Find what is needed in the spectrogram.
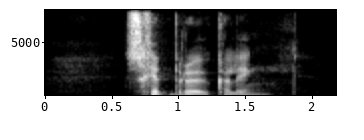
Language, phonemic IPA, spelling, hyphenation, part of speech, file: Dutch, /ˈsxɪpˌbrøː.kə.lɪŋ/, schipbreukeling, schip‧breu‧ke‧ling, noun, Nl-schipbreukeling.ogg
- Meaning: a castaway, a shipwrecked sailor or passenger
